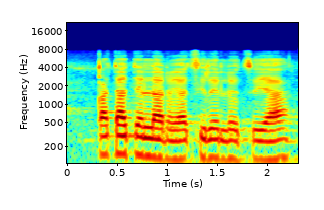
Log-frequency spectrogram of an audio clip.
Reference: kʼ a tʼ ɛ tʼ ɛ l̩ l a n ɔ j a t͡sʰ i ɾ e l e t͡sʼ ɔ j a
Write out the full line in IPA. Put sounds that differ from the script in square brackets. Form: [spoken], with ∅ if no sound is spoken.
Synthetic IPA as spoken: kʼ a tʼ [a] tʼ ɛ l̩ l a n ɔ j a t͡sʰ i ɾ e l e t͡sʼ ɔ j a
